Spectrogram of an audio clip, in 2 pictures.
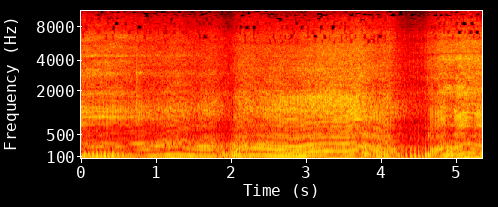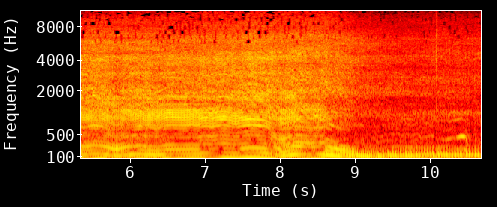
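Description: Enduro dirt bike engine revving hard and unevenly as it climbs a steep trail, the throttle blipped on and off. There is a short break in the revs about four seconds in, and the note settles steadier near the end.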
